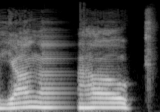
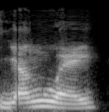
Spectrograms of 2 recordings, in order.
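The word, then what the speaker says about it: Younghoe: a really solid uh i'm gonna go with young hulk now first of all his name is young weiku it's pronounced young way okay i know that because every time he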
